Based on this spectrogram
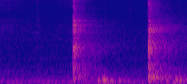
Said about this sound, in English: Quiet room. You need to find a room where the sound doesn't bounce off of both of the walls. One of the ways you can really test the acoustics of a room is by clapping your hands and then listening for an echo.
